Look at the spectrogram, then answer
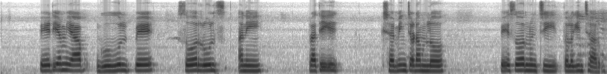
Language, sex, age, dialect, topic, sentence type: Telugu, female, 41-45, Telangana, banking, statement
